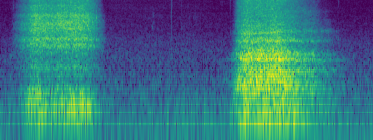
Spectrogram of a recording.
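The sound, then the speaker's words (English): A deep breath drawn in and let out, heard as two long, airy rushes of breath separated by a short quiet pause, the slow inhale first and the fuller exhale after it. “Everybody just do this with me. The deepest breath you can take.”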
